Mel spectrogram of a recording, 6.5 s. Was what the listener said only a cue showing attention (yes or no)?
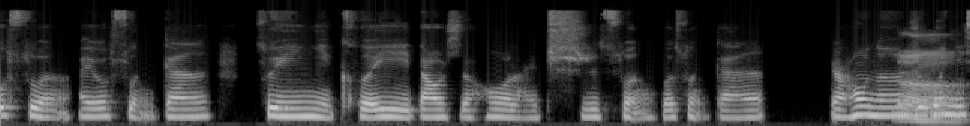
yes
